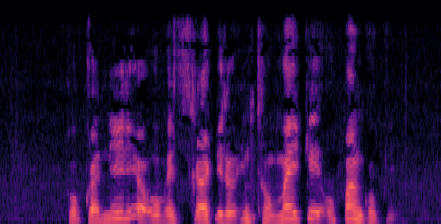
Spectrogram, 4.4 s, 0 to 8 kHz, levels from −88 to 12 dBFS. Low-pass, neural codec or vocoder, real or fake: 7.2 kHz; none; real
